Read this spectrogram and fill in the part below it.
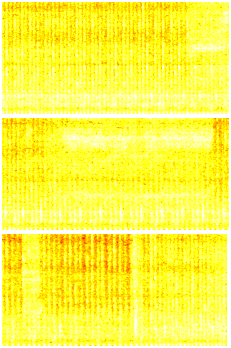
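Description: An Oliver tractor engine sits at low idle, a steady, close, pulsing rumble with fast even firing and a light mechanical clatter, unbroken throughout.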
